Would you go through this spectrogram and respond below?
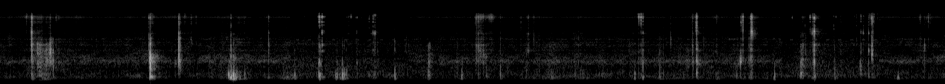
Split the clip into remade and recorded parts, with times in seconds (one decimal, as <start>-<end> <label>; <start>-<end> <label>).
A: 0.0-2.9 remade; 2.9-4.1 recorded; 4.1-7.8 remade; 7.8-8.8 recorded; 8.8-9.5 remade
